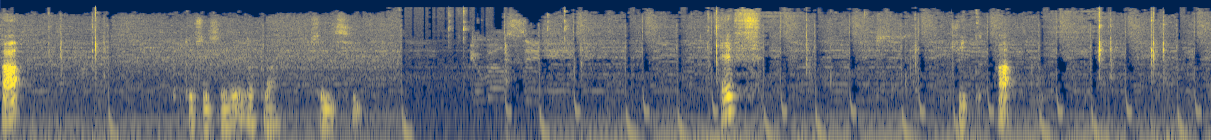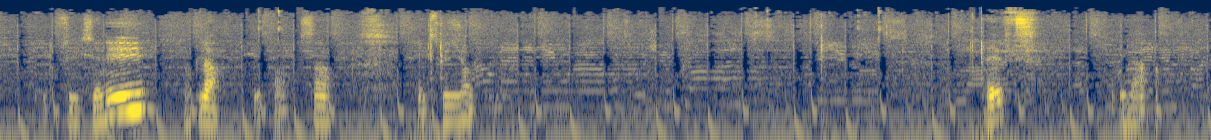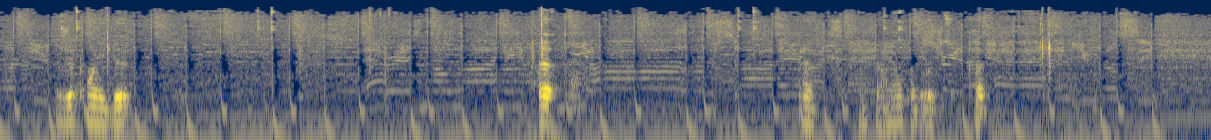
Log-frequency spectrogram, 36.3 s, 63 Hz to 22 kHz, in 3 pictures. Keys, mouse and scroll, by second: 0.5 a, 1.0 a, 2.0-4.5 middle drag, 4.5-7.5 right drag, 7.1 f, 7.6-10.1 middle drag, 11.0 a, 11.6 a, 14.7-16.7 right drag, 16.5 e, 20.7-22.6 right drag, 21.9 f, 24.9-26.6 right drag, 26.8-28.7 right drag, 29.6 e, 33.1-34.8 right drag, 34.7 e.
